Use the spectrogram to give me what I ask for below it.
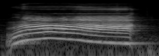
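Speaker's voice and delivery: long, loud high "aah" held out; projected goal cry. Shown as a demonstration. Showing how Mariano Clos shouts goals, projected long cry. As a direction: belt out a long placed-voice commentator cry. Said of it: "está impostando la voz".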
